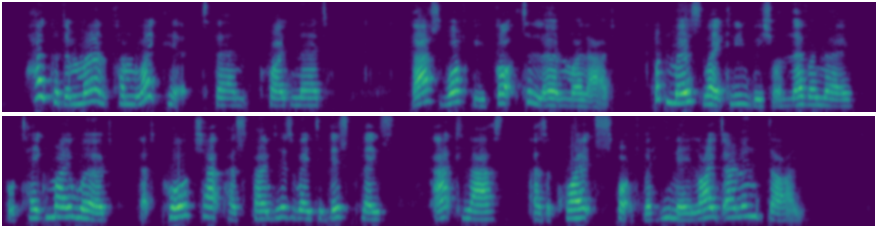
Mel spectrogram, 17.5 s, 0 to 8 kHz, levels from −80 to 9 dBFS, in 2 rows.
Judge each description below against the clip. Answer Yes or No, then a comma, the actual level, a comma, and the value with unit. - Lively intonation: Yes, wide, 6.1 semitones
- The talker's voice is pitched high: Yes, high, 235 Hz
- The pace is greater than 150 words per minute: Yes, average, 180 wpm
